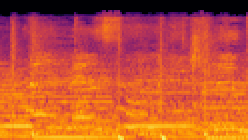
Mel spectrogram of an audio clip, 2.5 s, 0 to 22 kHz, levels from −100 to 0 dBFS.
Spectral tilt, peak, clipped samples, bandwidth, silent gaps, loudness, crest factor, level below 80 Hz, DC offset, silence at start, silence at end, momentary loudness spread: -4.5 dB/octave; 0 dBFS; under 0.1%; 15 kHz; none; -14 LUFS; 14 dB; -22 dBFS; under 0.1%; 0 s; 0 s; 1 LU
